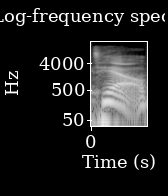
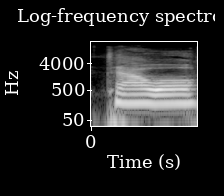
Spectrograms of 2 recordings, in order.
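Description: First: The word is said in a natural regional pronunciation. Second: The word is said in a forced, careful pronunciation. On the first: "because that's my natural setting" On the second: "Which I'm forcing myself to say"

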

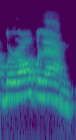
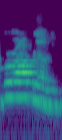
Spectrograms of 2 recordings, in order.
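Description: First: The second vowel is a full e. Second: The second vowel is a reduced schwa. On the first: The speaker calls it wrong. "Không đọc là problem" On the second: The speaker calls it right. "chữ e này ta sẽ đọc là chữ ơ"

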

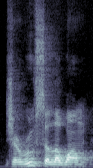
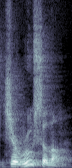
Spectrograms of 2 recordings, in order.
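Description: First: A w sound is pronounced in the word. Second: The w sound is silent in the word. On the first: The speaker calls it wrong. "Jerusalem would be incorrect" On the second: The speaker calls it right. "It's Jerusalem"

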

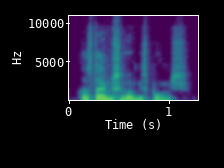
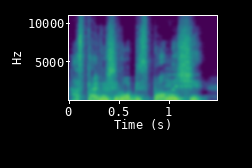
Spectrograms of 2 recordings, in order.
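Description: First: It is said with flat statement intonation. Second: It is said with rhetorical question intonation. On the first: You may leave him without help. "Так тоже может быть" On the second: Surely you would not leave him without help. "как Тора хочет, скорее всего, чтобы мы прочитали"

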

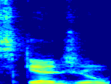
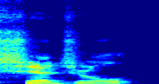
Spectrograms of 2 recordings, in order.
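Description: First: It is said with an American pronunciation. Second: It is said with a British pronunciation. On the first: "American pronunciation is schedule" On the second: "British pr- pronunciation is schedule"

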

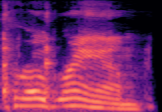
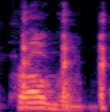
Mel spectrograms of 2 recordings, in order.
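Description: First: The second syllable has a full 'gram' vowel. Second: The second syllable has a reduced 'grum' vowel. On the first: The speaker calls it wrong. "Not program" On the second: The speaker calls it right.

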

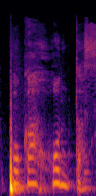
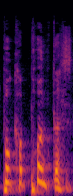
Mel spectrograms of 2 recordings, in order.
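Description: First: The third syllable begins with an h sound. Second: The third syllable begins with a p sound. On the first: The speaker calls it right. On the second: The speaker calls it wrong.

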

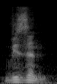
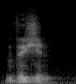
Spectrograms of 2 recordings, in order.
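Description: First: The middle consonant is not a 'zh' sound. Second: The middle consonant is a 'zh' sound. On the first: The speaker calls it wrong. "which actually is the wrong pronunciation" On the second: The speaker calls it right. "they would always produce the sound of Z, as in vision"

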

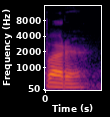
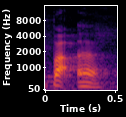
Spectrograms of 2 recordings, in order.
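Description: First: The middle t is a clear t sound. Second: The middle t is a glottal stop. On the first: "instead of butter" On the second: "they will notice it if you say butter"

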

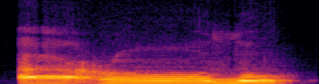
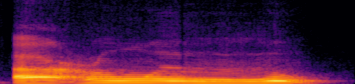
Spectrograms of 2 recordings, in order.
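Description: The two takes are said the same way.

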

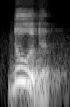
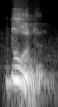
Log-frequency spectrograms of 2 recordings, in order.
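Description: No difference in how they are said.

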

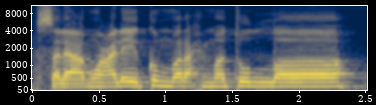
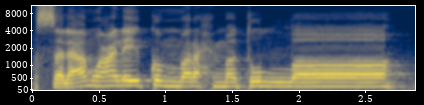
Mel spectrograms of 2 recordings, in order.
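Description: Both takes have the same delivery.

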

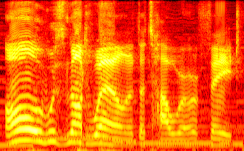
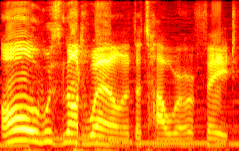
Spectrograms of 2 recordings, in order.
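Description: First: It is read in a dramatic storyteller voice. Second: The same.

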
